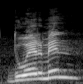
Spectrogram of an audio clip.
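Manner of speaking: reproachful one-word question; "¿Duermen?" as a disbelieving question; question tune. Shown as a demonstration. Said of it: "Signo de interrogación".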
